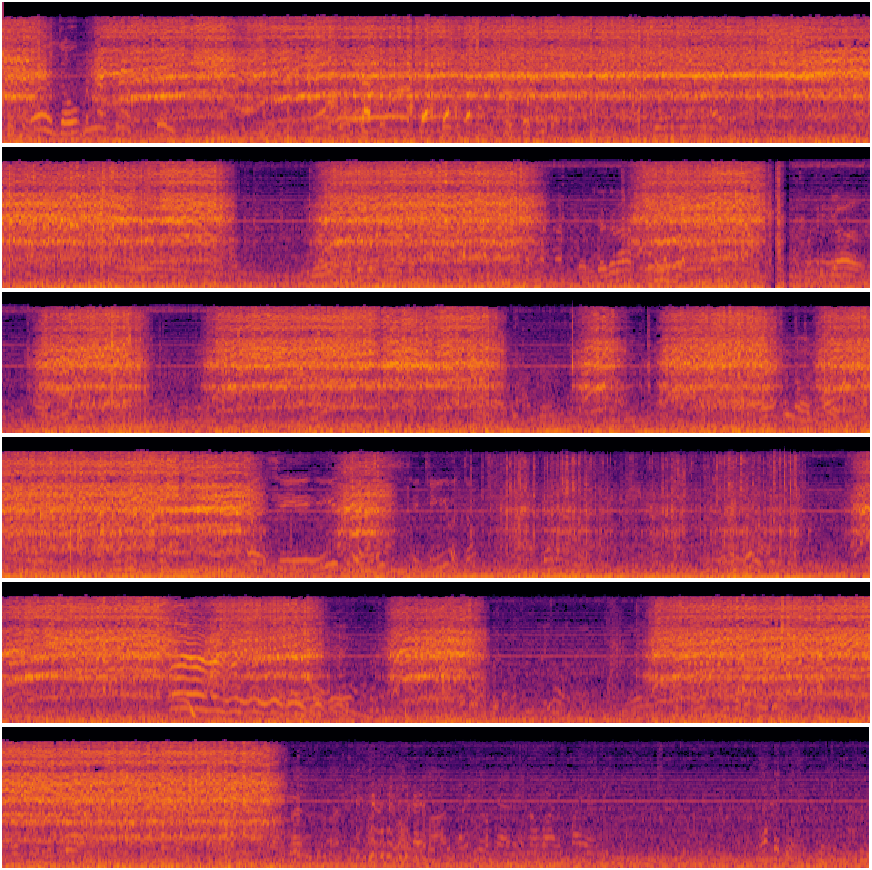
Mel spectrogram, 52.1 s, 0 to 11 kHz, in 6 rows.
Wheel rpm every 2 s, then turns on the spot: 120, 150, 160, 160, 160, 70, 130, 70, 60, 80, 160, 40, 100, 150, 50, 10, 20, 120, 100, 50, 80, 160, 140, 0, 0, 0.
10-12 28-32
